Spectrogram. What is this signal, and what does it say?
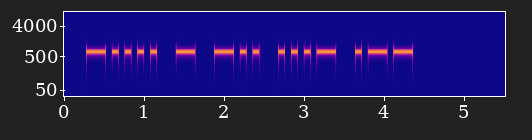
Morse code, heard as a keyed tone, about 15 wpm, 700 Hz. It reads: 6TDVW
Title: Five Challenging Letter-Number Combinations 15wpm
